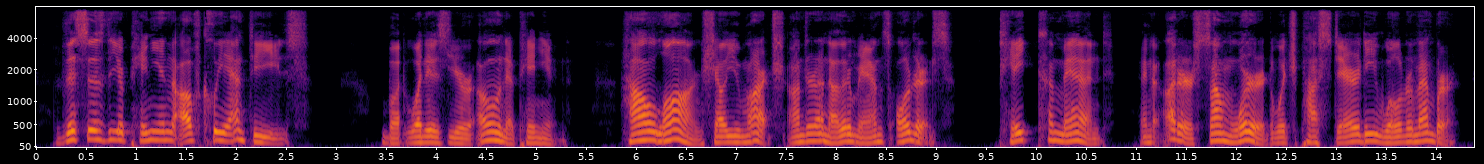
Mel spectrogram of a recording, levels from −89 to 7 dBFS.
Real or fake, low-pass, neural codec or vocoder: fake; 7.2 kHz; codec, 16 kHz in and 24 kHz out, 1.1 kbps, FireRedTTS-2 codec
